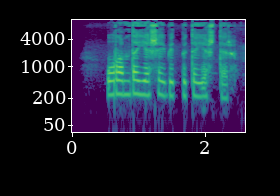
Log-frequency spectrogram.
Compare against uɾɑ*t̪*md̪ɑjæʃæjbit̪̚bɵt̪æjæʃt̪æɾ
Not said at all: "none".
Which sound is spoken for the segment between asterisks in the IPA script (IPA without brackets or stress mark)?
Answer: none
